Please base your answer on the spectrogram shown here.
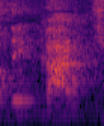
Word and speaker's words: Descartes: francês Renê decar né se escreve Descartes mas se fala só decarte o Né o o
